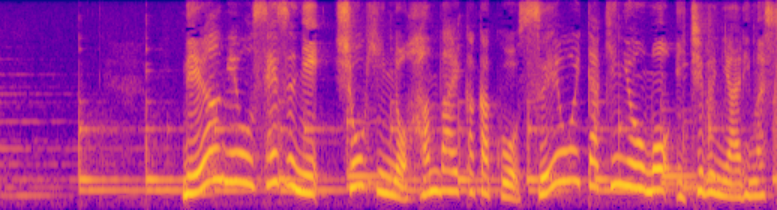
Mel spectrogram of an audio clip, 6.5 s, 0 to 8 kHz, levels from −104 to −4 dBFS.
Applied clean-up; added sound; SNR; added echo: none; none; none; none.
